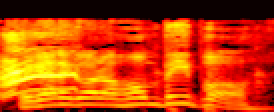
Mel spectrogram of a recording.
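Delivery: laughing through dad's phrase; laughing quote. Retold or imitated. Host quoting a listener's dad, laughing. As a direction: giggle while quoting. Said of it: "my dad says".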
